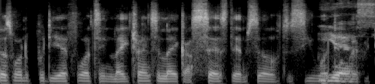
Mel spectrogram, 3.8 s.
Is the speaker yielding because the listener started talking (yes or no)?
yes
